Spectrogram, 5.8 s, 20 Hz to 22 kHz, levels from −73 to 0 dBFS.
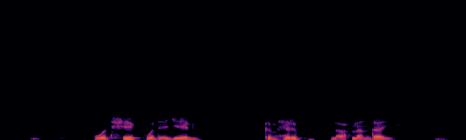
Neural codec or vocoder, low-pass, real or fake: none; 3.6 kHz; real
